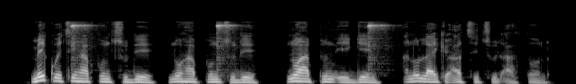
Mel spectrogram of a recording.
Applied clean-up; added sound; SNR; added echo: classical method Wiener filter.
